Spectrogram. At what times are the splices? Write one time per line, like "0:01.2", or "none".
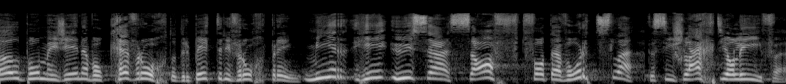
0:03.0
0:06.4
